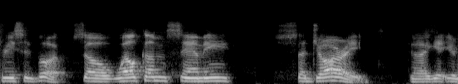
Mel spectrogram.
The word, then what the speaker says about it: Saydjari: field and his recent book so welcome sammy sajari did i get your name pronounced right or pretty close say dream that's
